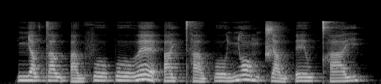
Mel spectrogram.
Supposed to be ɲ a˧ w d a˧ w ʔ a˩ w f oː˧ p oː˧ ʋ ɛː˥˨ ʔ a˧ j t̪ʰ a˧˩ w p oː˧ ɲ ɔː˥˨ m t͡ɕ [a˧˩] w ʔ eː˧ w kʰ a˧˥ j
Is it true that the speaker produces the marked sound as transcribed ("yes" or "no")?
yes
